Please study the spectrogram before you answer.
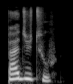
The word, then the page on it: pas du tout: french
